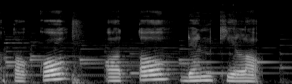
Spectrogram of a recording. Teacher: Pada O huruf kecil, vokal O-nya itu terbuka.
